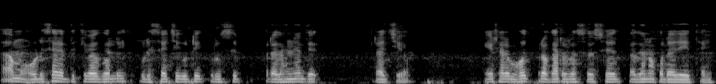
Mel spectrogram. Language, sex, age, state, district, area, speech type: Odia, male, 18-30, Odisha, Nuapada, urban, spontaneous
